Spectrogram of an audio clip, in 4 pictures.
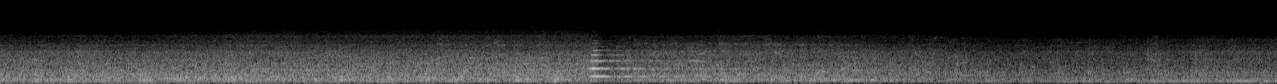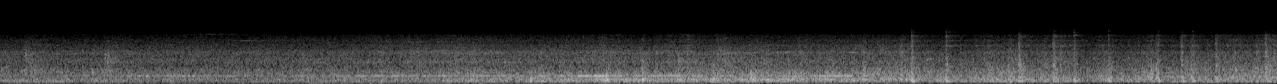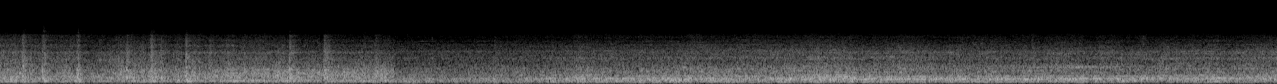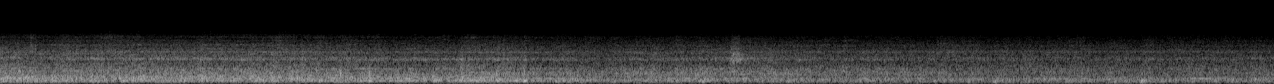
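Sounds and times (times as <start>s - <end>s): train running drone: 0.0s - 51.0s
train wheels clicking over rail joints: 10.6s - 14.4s, 18.0s - 29.6s.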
